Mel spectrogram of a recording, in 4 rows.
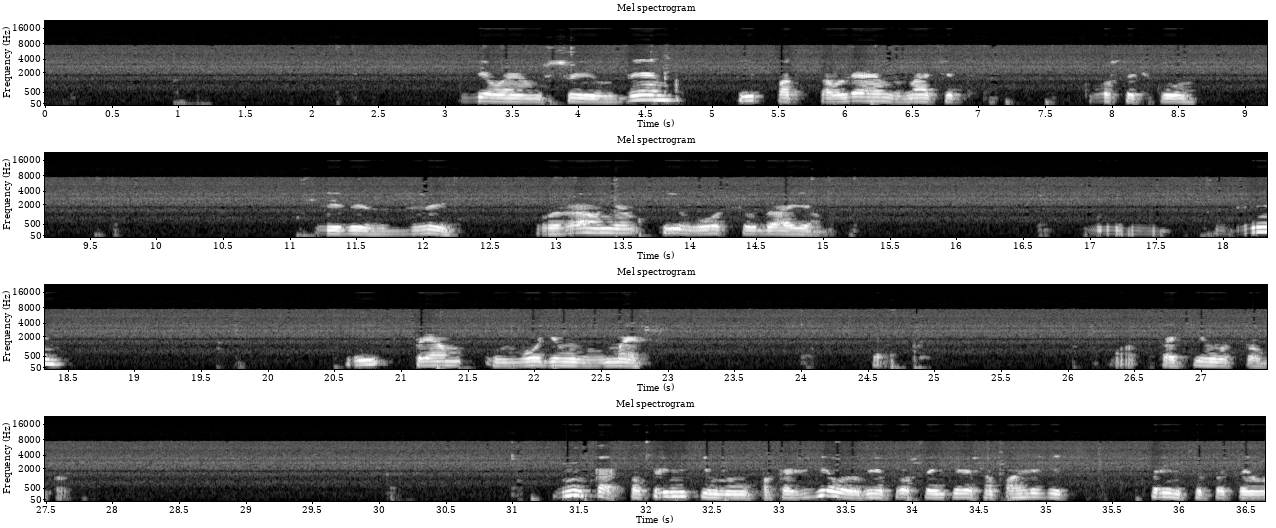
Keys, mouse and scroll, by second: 0.8 g, 2.1 click, 3.2 click, 4.5 shift+d, 5.8 click, 6.2 middle click, 7.5 middle click, 9.5 click, 11.0 g, 13.4 g, 14.9 click, 15.1-16.6 middle drag, 16.9 g, 17.9 g, 19.5 click, 21.2 g, 21.7 click, 22.2-24.0 middle drag, 26.0 click, 26.0 g, 26.7-31.0 middle drag, 31.6 shift+middle click, 33.0 middle click, 34.0 shift+middle click, 34.8 middle click, 35.8 middle click.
